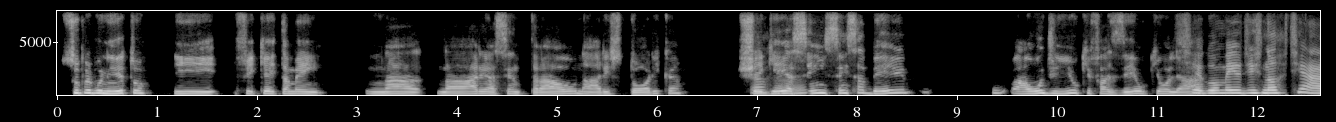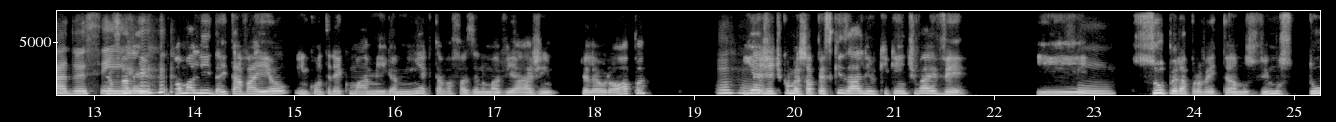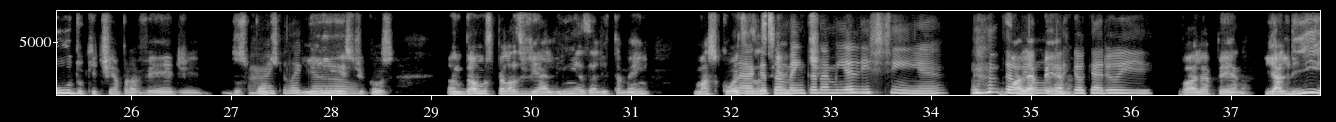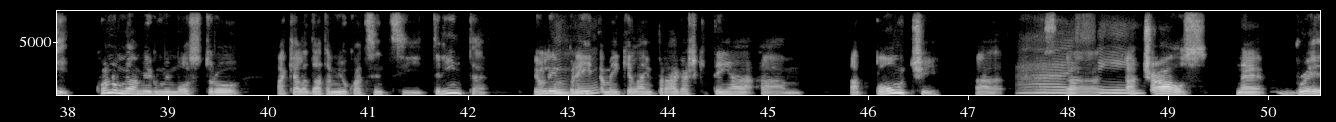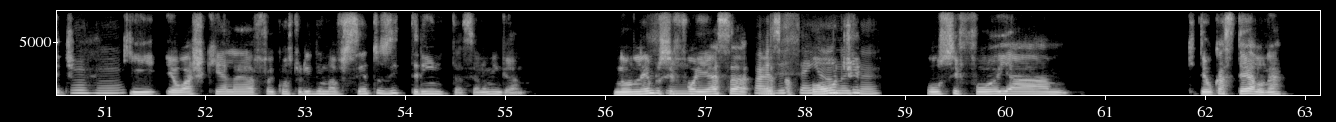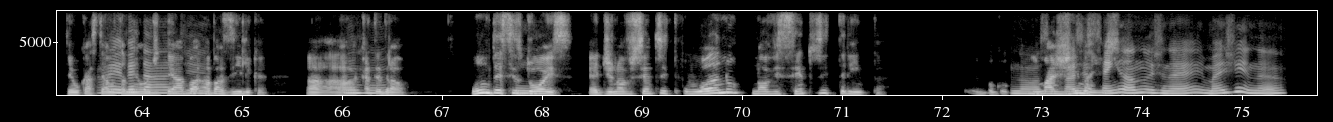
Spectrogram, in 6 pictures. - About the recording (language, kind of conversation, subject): Portuguese, podcast, Como você escolhe um destino quando está curioso?
- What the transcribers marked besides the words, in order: chuckle; in English: "Bridge"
